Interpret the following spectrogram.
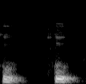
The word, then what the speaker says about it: who: a palavra hu ó a pronúncia pessoal ru ru como se fosse um som de R de rato né eu falo assim Who who can who can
